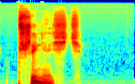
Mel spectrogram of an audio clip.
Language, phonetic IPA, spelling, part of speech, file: Polish, [ˈpʃɨ̃ɲɛ̇ɕt͡ɕ], przynieść, verb, Pl-przynieść.ogg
